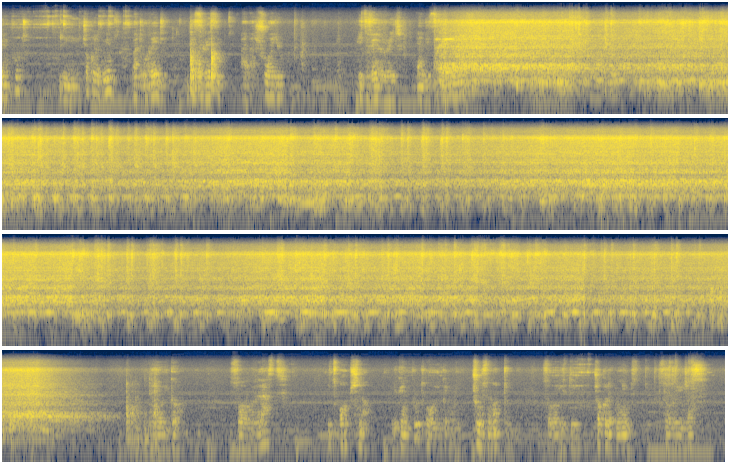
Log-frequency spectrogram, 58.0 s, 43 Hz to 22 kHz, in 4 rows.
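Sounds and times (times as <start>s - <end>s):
electric mixer beating batter: 8.6s - 45.6s.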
